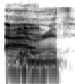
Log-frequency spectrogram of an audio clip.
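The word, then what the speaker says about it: Amouranth: Amaranth, is that how you pronounce it? Amaranth.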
